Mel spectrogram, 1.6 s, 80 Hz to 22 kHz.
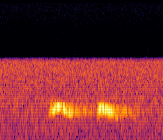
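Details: Morepork calling on 3 August 2014, two birds present; a clear disyllabic hoot with the second note lower and drawn out, the pair of notes spanning about one second amid quiet background noise.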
